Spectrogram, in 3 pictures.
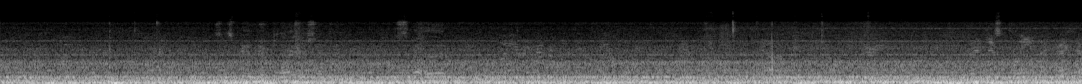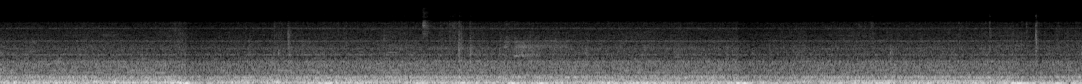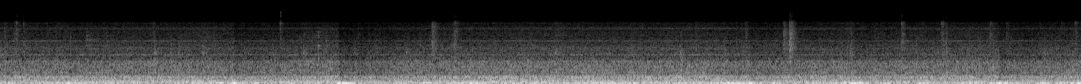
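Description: Cabin noise of a Boeing 737-800 taxiing: a steady low rumble from the airframe and the idling CFM56 jet engines, with faint steady whining tones above it and a few small clicks.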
